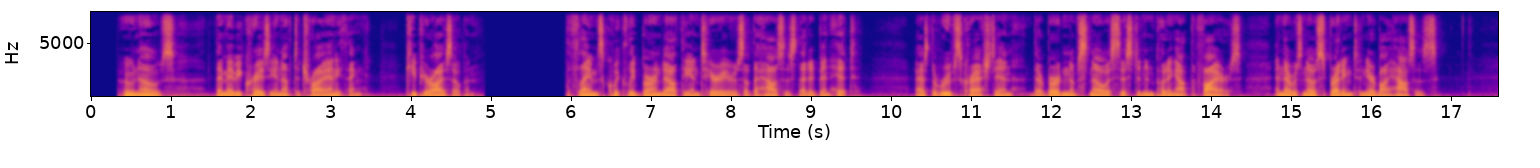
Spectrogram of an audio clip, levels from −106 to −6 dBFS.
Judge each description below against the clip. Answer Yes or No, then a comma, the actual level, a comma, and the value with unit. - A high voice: No, very low, 95 Hz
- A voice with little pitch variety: Yes, narrow, 2.1 semitones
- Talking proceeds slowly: No, average, 175 wpm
